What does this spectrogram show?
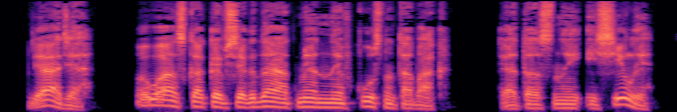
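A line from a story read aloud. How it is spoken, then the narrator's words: Plain. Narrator (Russian): спросил он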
